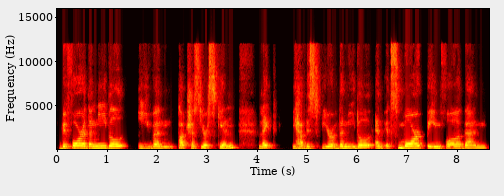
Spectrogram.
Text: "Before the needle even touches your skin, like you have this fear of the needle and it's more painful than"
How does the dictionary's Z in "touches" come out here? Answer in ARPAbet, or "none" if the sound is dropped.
S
